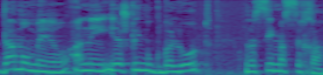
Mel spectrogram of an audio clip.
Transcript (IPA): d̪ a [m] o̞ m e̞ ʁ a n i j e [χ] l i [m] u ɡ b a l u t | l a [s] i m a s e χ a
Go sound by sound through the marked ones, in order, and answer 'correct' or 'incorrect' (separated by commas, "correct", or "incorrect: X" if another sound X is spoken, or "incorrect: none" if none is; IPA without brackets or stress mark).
correct, incorrect: ʃ, correct, correct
